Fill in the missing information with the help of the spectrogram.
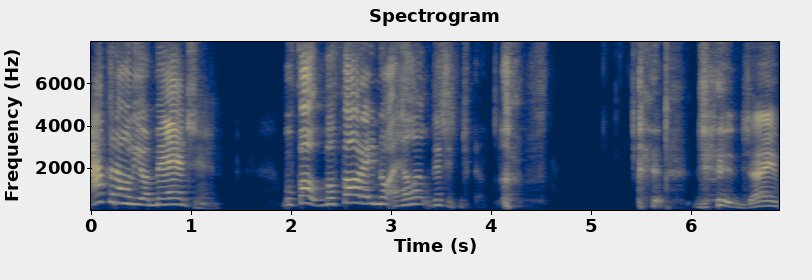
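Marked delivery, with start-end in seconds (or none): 3.0-6.9 dry-throated, parched, weary, worn-out voice. Imagining a woman answering calls from strangers all day, imitating Jane, parched. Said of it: "Be parched as fuck".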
